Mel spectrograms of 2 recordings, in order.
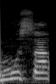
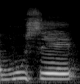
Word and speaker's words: Musa: Kalau Musa nggak boleh dibaca Muse.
